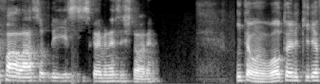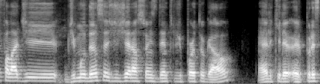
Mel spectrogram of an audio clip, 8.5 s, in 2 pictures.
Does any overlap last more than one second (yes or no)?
no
